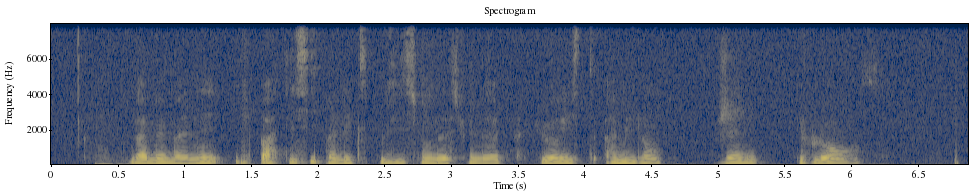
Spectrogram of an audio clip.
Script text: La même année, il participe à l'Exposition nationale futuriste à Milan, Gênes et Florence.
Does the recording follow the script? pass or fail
pass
